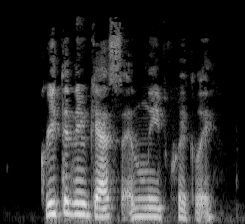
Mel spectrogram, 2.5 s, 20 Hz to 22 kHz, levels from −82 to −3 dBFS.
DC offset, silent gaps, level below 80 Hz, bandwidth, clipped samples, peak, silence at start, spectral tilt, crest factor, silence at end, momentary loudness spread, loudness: under 0.1%; none; -52 dBFS; 16 kHz; under 0.1%; -4 dBFS; 0.4 s; -5.5 dB/octave; 18 dB; 0.3 s; 10 LU; -20 LUFS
